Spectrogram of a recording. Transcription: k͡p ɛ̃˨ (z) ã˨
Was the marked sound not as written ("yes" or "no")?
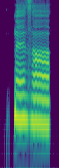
no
